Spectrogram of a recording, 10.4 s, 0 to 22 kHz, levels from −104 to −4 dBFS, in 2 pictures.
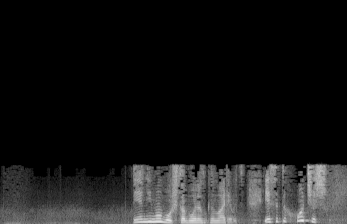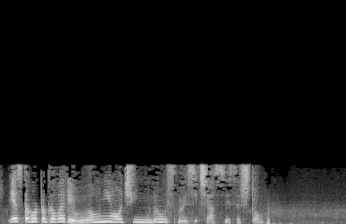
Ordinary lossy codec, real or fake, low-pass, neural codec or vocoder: MP3, 24 kbps; fake; 7.2 kHz; codec, 16 kHz, 0.5 kbps, X-Codec, HuBERT features, trained on general audio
